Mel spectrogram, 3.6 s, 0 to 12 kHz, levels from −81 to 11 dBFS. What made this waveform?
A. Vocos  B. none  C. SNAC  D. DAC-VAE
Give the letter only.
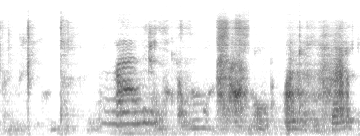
C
